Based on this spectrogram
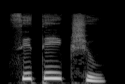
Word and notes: ಸಿತೇಕ್ಷು: kannada

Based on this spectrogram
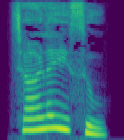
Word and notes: ಚಲಿಯಿಸು: caliyisu

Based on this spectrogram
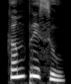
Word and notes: ಕಂಪ್ರಿಸು: kamprisu

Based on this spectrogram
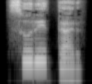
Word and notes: ಸುರಿತರ್: suritar; Kannada

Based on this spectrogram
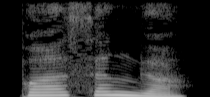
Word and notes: ಪಾಸಂಗ: pāsaŋga

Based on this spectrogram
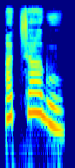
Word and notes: ಅಚ್ಚುಗ: kannada

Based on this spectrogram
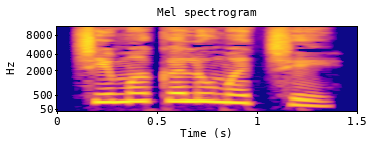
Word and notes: ಚಿಮಕಲುಮಚ್ಚೆ: kannada

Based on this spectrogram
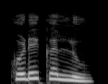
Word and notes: ಕೊಡೆಕಲ್ಲು: koḍe kallu

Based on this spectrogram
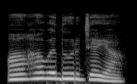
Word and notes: ಆಹವದುರ್ಜಯ: kannada

